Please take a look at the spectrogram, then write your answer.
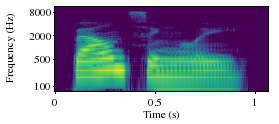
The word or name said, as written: bouncingly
